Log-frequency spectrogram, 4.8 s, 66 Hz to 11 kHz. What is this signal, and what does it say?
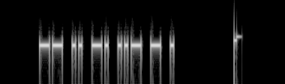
Morse code, heard as a keyed tone, about 22 wpm, 700 Hz. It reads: MINUTE
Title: Sentences from Top 500 Words - New Word Drill - 22wpm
